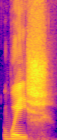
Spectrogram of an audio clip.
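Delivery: "Wash" said as waysh; imitated mispronunciation. Listener echoing the weird accent, "Wash" as waysh. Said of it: "he had a weird accent".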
